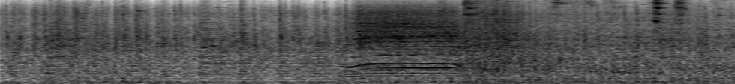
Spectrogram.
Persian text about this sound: اون قطار به سمت شهر غربی میره.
